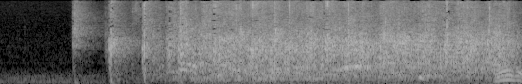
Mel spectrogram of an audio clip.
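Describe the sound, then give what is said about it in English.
Applause from an audience starts with a few scattered claps, then swells into steady, dense clapping that carries on for several seconds at moderate volume, with no voices over it. “He finally got some applause, but not much of it.”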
